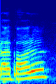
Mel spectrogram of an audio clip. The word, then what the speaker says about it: Ibotta: Like, I was going to say, I downloaded that Ibotta. Is that how you say it, Ibotta?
